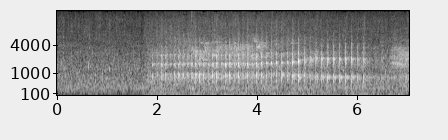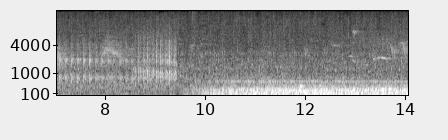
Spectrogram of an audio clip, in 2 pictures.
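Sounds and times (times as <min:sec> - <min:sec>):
storks bill-clattering: 0:01.8 - 0:09.4.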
